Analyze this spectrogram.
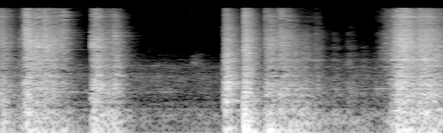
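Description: Metal oven rack being slid and set lower in an oven: a handful of separate scrapes and clanks, the sharpest knock about two and a half seconds in.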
